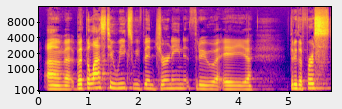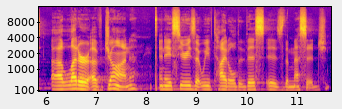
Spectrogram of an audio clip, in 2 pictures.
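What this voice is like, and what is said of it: American accent. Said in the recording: “you'll have to hear an American accent”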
